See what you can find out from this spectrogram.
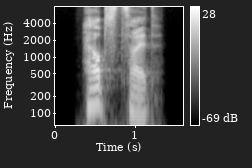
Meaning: fall time, autumn time, fall period, autumnal period
- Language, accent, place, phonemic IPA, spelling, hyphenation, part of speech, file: German, Germany, Berlin, /ˈhɛʁpstˌt͡saɪ̯t/, Herbstzeit, Herbst‧zeit, noun, De-Herbstzeit.ogg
